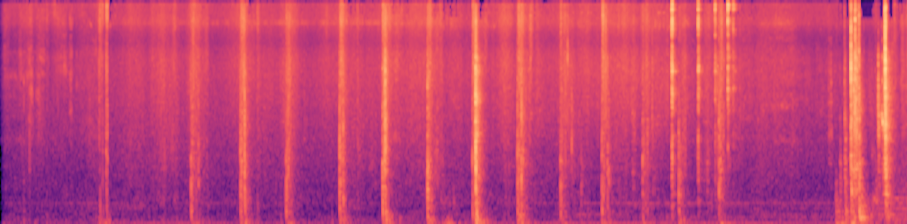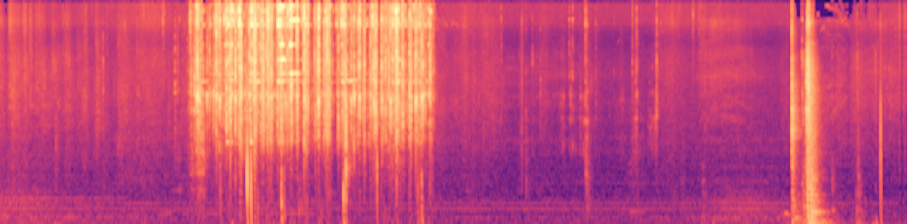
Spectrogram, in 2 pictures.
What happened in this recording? I approached a room, opened the doors, used a keys.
